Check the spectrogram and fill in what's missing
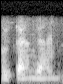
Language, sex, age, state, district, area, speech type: Hindi, male, 30-45, Uttar Pradesh, Mau, rural, conversation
